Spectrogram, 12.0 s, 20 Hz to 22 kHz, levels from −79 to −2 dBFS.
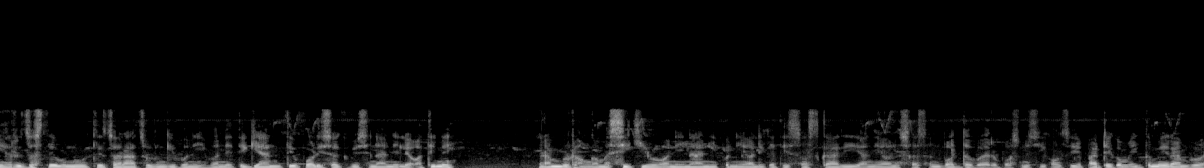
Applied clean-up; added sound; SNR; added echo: none; none; none; none.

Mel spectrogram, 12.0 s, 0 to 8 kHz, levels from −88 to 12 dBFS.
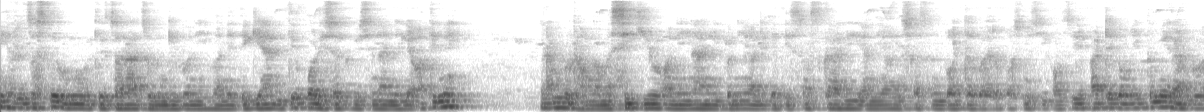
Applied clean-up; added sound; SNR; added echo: none; none; none; reverberation time 0.6 s.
